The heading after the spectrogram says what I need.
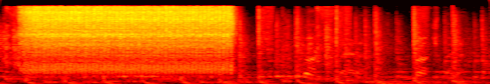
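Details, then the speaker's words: Ares Scummy Badger airsoft gun with Warhead Industries brushless motor, motor height unadjusted, firing full auto: steady high even gear whine with no screeching, grinding or rattle; attributed to cheap gears and motor, otherwise healthy. "Now, because the gears are cheap, and because the motor's cheap, it does have that sort of sound about it. If it was bad shimming, or has anything sort of really fucking weird about it, then it'd be that screeching sound. This sounds like a winding sound, and that is just down to the cheapness of the gears and the moto"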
